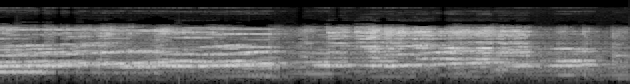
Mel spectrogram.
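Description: Siren-like electronic tones wavering up and down in pitch, several overlapping, from the cartoon's soundtrack during a robot battle; thin, with almost no low end.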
